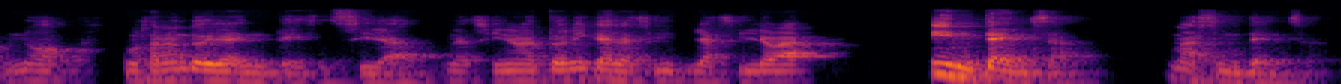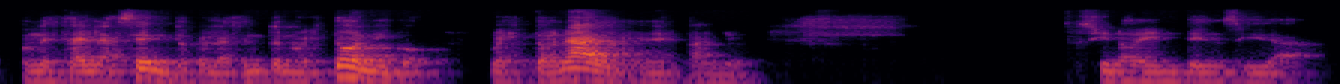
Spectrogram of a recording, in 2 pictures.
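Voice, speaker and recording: A man teaching a language lesson, explaining at length with frequent restarts and fillers, and drawing out his example words slowly. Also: mid-range voice, a little mellow. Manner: hesitant, many restarts and fillers. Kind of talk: explanatory lecture. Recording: echoey room.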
